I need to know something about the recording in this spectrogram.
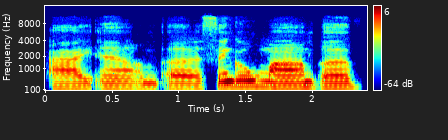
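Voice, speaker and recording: Soft-spoken woman in her thirties. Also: low voice, steady tone, slow pace, dry recording. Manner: soft-spoken, hesitant with ums. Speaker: guest, church community outreach director. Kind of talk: casual interview answers.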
